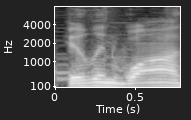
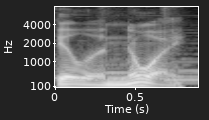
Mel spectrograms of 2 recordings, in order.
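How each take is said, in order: First: It is said with a French pronunciation. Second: It is said with a non-French pronunciation. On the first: "kept the French spelling but ditched the pronunciation. Instead of" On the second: "they went with"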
